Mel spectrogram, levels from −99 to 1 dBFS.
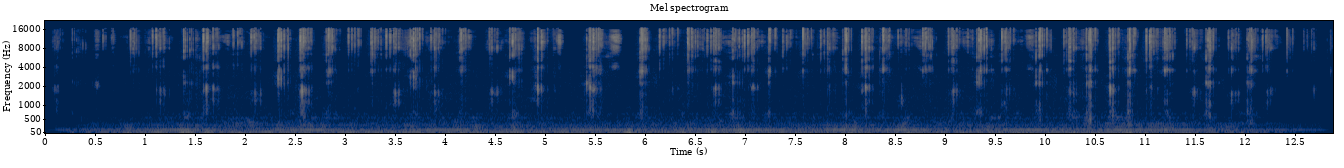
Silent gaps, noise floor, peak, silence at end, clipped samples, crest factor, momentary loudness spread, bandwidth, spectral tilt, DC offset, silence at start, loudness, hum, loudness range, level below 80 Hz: none; -69 dBFS; -12 dBFS; 0.45 s; under 0.1%; 36 dB; 9 LU; 17 kHz; 1.5 dB/octave; under 0.1%; 0.1 s; -43 LUFS; none; 1 LU; -76 dBFS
